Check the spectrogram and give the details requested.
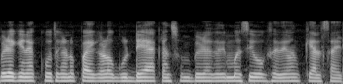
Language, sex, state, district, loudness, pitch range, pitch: Kannada, female, Karnataka, Chamarajanagar, -16 LUFS, 160-165 Hz, 165 Hz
